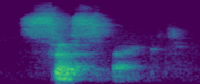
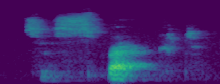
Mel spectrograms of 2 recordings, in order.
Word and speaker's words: suspect: In a two-syllabled word - that is a word with two sounds... If we have a noun, most of the time we emphasise the first syllable... suspect, and if we have a verb, we emphasise the second syllable... suspect.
